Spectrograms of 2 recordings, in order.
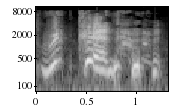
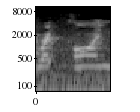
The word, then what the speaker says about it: Ripken: AAA of Britain there and he gets his name wrong, which is funny. He's like, no, it's Ripken. Yeah, that was another Mr. Ripcoin.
